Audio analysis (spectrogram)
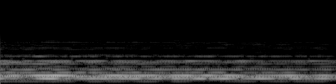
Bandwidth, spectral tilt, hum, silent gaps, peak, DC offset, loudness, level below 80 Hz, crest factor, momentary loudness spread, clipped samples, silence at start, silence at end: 3.2 kHz; -8 dB/octave; none; none; -18 dBFS; under 0.1%; -32 LUFS; under -90 dBFS; 14 dB; 5 LU; under 0.1%; 0 s; 0 s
